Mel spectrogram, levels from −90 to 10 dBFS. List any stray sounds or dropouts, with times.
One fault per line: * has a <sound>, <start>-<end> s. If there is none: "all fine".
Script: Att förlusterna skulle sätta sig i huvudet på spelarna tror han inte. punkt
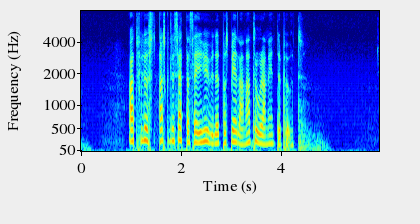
* has a dropout, 1.5-1.6 s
